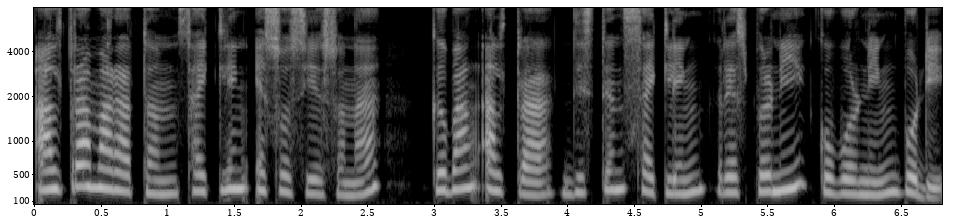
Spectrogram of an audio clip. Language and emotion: Bodo, neutral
